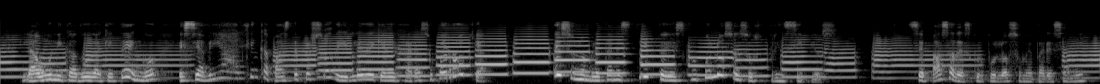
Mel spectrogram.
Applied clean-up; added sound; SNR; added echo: none; Trumpet; 1 dB; none.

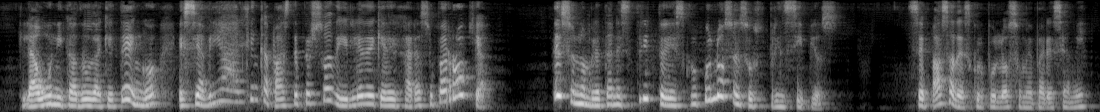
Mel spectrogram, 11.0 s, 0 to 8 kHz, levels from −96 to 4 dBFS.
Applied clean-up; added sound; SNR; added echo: neural mask model Resemble Enhance denoiser.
